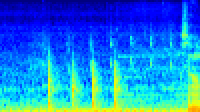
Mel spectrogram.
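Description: Knuckles rapping four times in quick succession on a wooden door.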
